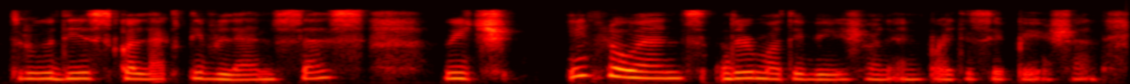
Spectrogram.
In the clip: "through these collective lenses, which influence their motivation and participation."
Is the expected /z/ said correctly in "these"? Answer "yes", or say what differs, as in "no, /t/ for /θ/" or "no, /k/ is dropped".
no, /s/ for /z/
